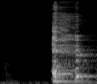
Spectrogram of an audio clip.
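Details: A single abrupt cough from an adult with a still slightly hoarse voice, after a moment of near silence.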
